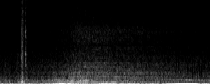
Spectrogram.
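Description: A Renault Clio driving-school car, with a second steering wheel, starts and revs: a short click then a close, rumbling engine swelling twice in quick revs.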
